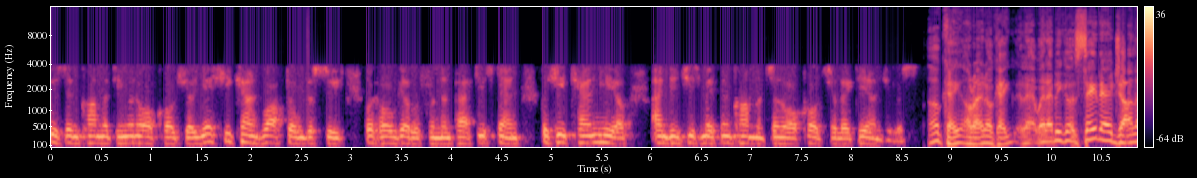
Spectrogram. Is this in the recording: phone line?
yes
